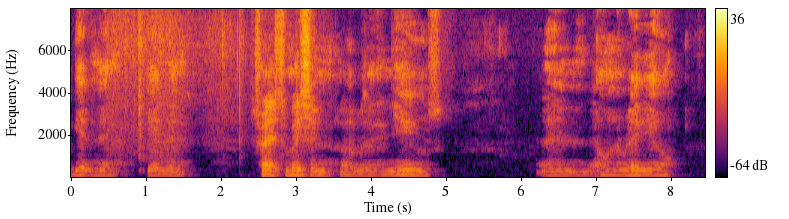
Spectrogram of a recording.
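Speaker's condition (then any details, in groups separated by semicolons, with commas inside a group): Parkinson's disease; Parkinson's for about 5 years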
